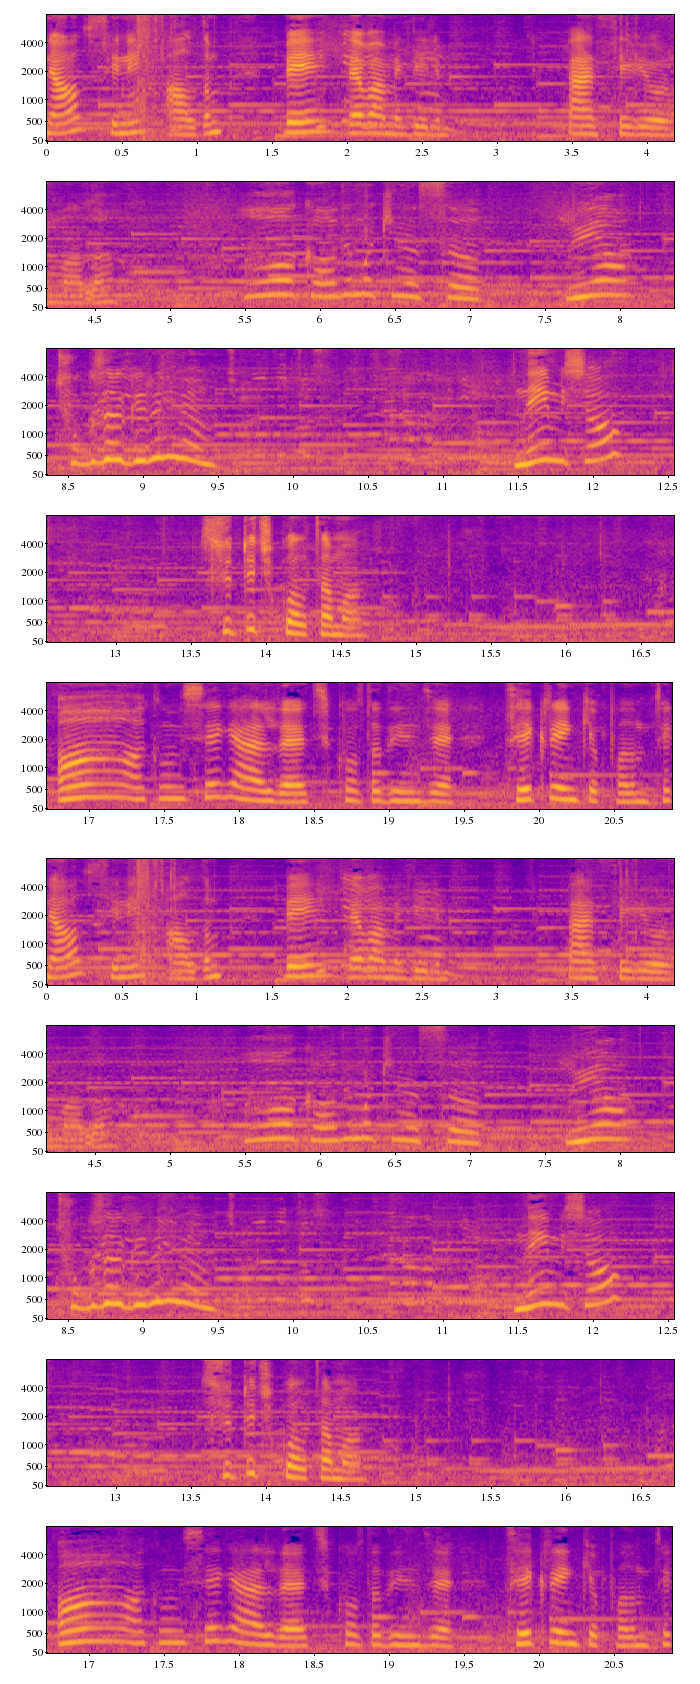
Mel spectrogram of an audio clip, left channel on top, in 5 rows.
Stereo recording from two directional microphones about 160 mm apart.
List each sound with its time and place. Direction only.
0.0 s a woman's voice: 5° right (ahead or behind)
7.6 s speech: 20° right (ahead or behind)
8.0 s speech: 5° right (ahead or behind)
11.4 s a woman's voice: centre (ahead or behind)
13.6 s a woman's voice: centre (ahead or behind)
16.7 s a woman's voice: centre (ahead or behind)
